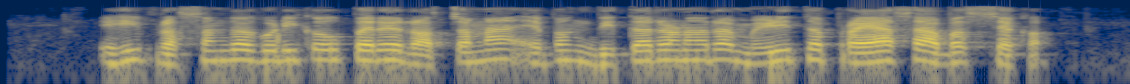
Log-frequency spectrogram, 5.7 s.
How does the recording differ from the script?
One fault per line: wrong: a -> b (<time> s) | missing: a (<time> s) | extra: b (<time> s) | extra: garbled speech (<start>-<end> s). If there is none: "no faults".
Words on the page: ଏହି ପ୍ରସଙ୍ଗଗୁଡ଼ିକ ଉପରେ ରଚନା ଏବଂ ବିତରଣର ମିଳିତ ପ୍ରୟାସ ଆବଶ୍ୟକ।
no faults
